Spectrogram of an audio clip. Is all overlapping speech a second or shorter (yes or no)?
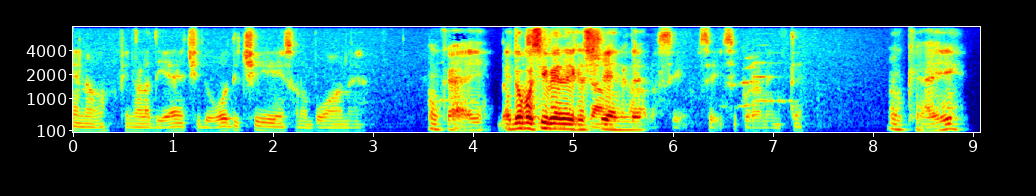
no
